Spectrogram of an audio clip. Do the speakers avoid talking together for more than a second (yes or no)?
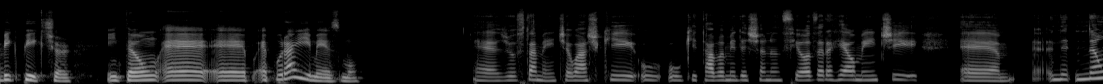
yes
